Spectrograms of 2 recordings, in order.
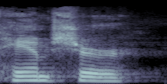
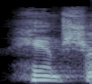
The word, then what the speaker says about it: Hampshire: It'd be pronounced Hampshire. Hampshire. – I was going to say, I pronounced it like somebody from Indiana. – You did. Which, you know, I've just been there. That's the only reason I know. But I used to say Shire too, and one of our English friends really corrected me.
